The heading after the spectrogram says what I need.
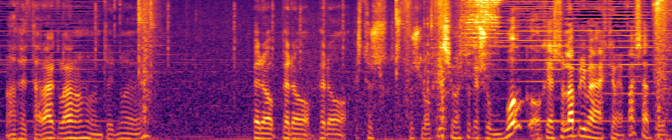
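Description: A man's voice: medium pitch, rapid-fire, music in the background. A man giving casual, profanity-laced commentary while playing a strategy game. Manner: chatty, swears freely, reads game text aloud. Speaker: gaming youtuber. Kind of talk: casual let's play commentary.

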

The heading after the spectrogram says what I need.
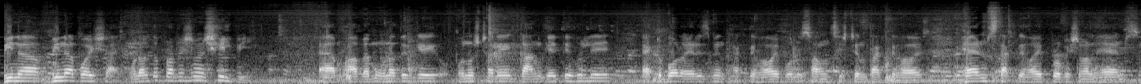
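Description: A man's voice: mid-range voice, fast, loud music behind the voice, rough recording. A Bangladeshi man giving a spoken interview comment as a community member. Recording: crowd noise behind.

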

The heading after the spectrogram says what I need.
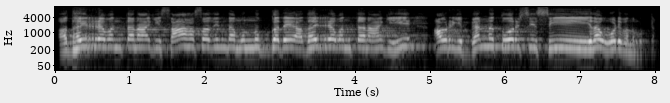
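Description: A man tells a devotional sermon story in a declamatory way, piling up epithets. His voice is very high for a man, bright and sharp, and drawn out slowly. A long hall reverb trails behind every phrase. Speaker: religious storyteller.

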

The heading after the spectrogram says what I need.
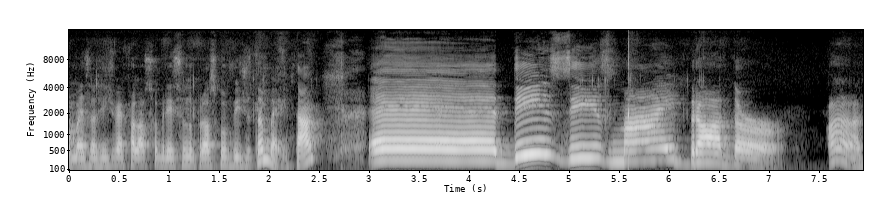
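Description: A woman with a Brazilian Portuguese accent teaches English in a somewhat high voice. She speaks at an unhurried pace, drawing out each English example and repeating it. She keeps checking in with a friendly "ok?". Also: darkish tone. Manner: ends phrases with a checking "ok?". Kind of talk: online English lesson.

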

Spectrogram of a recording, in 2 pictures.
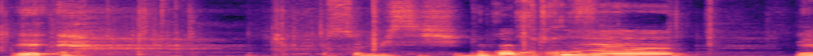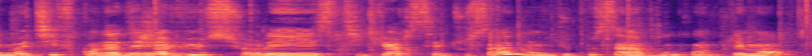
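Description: Casting note: chatty woman vlogger, slightly high voice, faint background hiss, self-correcting as she shows off items. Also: moderate pace. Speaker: scrapbooking vlogger. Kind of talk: casual product haul.

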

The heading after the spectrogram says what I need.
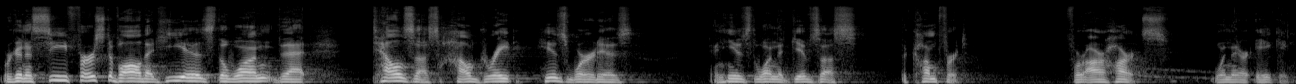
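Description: Pastor preaching in an echoing hall. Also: male voice, medium pitch, takes it slowly, a little mellow. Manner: conversational storytelling, asking listeners questions. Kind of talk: sermon.

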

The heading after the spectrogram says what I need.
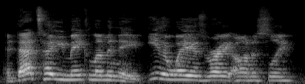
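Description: A young man hosting a comedic home cooking vlog, goofy and jokey, sometimes breaking into loud mock commands, filmed in his kitchen on a camera mic. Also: high-pitched, animated, a little fast, roomy sound, slight background noise. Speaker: cooking video host.

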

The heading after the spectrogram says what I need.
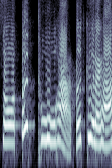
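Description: A woman teaching an English grammar lesson live online, quizzing her students in a lively way. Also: very high-pitched, moderate pace, no room sound.

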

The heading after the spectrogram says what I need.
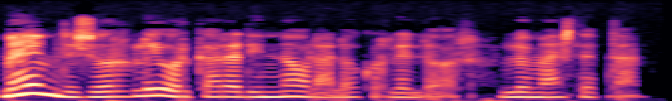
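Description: Bright, dry-voiced audiobook narrator. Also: mid-range voice, gravelly, no echo. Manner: acts out quoted shouts with a raised voice. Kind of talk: literary audiobook reading.

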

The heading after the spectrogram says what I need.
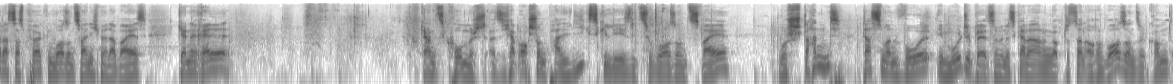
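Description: A young man streaming a shooter game live, chatting casually with viewers in a slangy, excitable way, with gunfire from the game behind him. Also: lowish voice, slight background noise.

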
